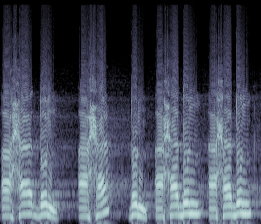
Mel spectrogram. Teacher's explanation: تو یہاں تنوین کے بعد حروف حلقی کا حمزہ آ رہا ہے، حروف حلقی کا حمزہ آ رہا ہے، اس لیے یہاں پر بھی غنہ نہیں ہوگا.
